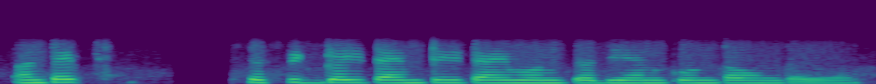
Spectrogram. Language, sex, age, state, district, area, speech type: Telugu, female, 18-30, Telangana, Komaram Bheem, urban, conversation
